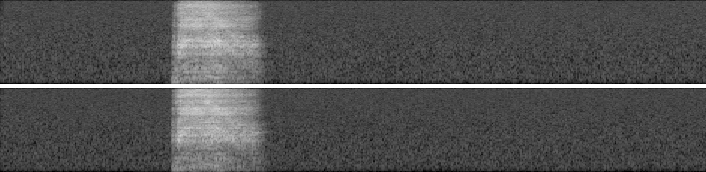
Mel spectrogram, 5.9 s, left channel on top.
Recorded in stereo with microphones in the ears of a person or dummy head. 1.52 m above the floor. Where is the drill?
85° right, 5 m.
